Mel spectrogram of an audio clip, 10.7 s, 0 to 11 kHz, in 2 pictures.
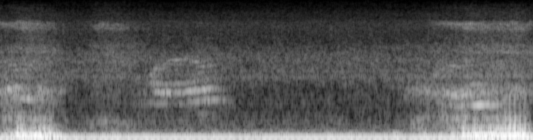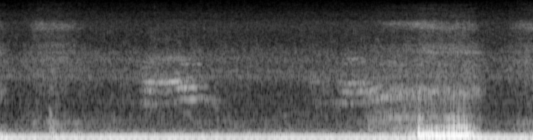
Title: Calico Cat talking to herself at 2am while my mom is snoring a storm. ⛈️ 😂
